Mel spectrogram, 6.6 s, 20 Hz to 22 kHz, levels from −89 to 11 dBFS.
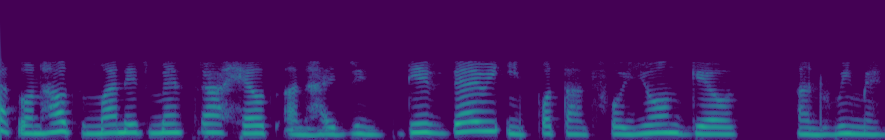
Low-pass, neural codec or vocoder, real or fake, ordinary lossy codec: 3.6 kHz; none; real; none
